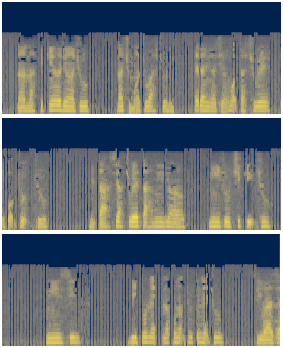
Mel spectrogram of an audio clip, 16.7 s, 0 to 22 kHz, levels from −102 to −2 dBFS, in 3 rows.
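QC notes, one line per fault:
throughout, mains buzz: A steady, raspy buzz sits under the speech for the whole clip at roughly 20 dB below it. It is built on 60 Hz: sharp switching spikes arrive twice per mains cycle and spread energy across a ladder of 60 Hz harmonics. That harmonic ladder is what separates it from a plain mains hum, which would be a smooth, low tone concentrated near 60 or 120 Hz.
throughout, AAC compression: The speech is dull and smeared, with nothing at all above 6.8 kHz. The damage is heavy and fits AAC-LC at a low bitrate around 16 kbps, which is the likely cause. At that rate the encoder lowers its cut-off and quantises the remaining frequency lines coarsely against its hearing model, so detail is lost and consonants blur. A simple low-pass filter would leave the passband clean, but here the smearing extends into the frequencies below the cut-off.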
